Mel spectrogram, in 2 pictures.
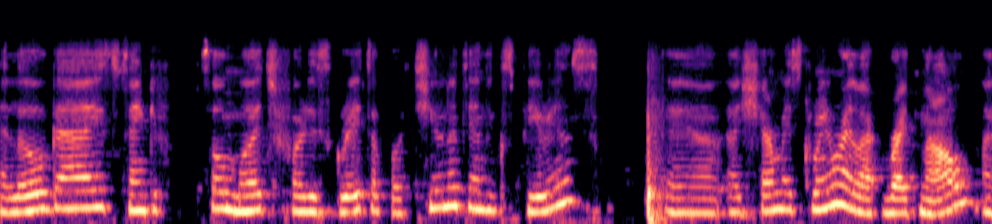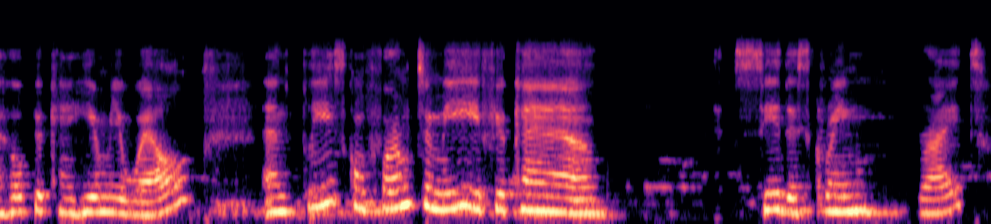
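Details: Adult woman speaking; normal speech.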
